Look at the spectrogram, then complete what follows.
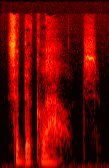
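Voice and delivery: ordinary delivery

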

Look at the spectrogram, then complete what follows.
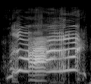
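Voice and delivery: high loud shriek; high scream. Acted. The imp shrieks in fury as he sinks.

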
